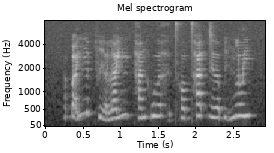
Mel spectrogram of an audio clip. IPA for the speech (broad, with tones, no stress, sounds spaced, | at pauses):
ɓ a̰˧˥ j ŋ ə˦˥ t̚ f i˧˩ ə̯ l a˨˦ j ɲ ə˦˥ t̚ h a˨˦ n h w u˧ ə̯ h ɨ̰˧˨ t̪ʰ ɔ˨˦ t̪ʰ a˦˥ t̚ z ɨ˧ ə̯ ɓ ḭ˧˥ ŋ l o˧ j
